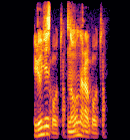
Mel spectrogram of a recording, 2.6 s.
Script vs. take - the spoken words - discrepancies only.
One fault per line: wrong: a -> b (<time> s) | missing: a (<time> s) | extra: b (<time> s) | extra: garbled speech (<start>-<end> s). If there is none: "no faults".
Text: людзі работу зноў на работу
no faults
